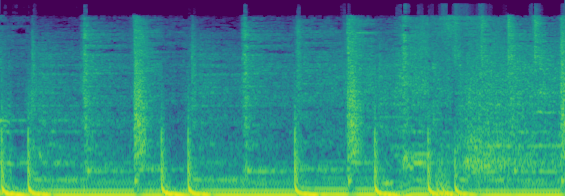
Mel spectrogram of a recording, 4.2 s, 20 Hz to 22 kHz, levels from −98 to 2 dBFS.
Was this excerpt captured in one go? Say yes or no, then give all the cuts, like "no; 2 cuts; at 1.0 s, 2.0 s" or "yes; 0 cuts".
yes; 0 cuts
